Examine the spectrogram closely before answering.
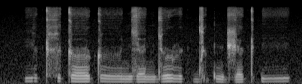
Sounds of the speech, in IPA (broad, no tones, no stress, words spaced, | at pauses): jiʈxiʈœːʈ øːnzɛndø ɭiʈdʲɔ̰ʈnd͡ʒɛʈ ʔi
